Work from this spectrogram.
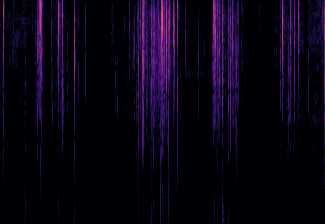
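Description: A full plastic multipack bag of Ritz mini crackers is crinkled and tapped with long nails. Bright, high-pitched crackling and crinkling comes in bursts, with sharp, dry taps scattered between quieter rustling.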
